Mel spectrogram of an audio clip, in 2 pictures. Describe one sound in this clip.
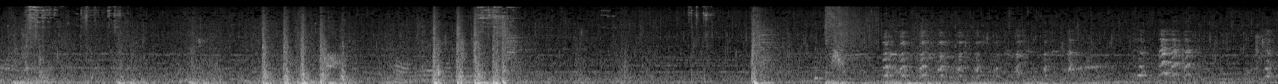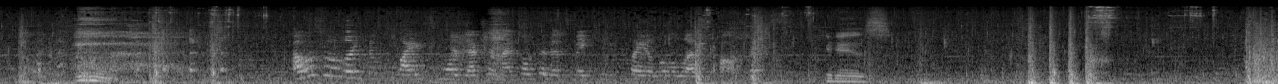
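Video game weapons and spells zap and clang in quick bursts.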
